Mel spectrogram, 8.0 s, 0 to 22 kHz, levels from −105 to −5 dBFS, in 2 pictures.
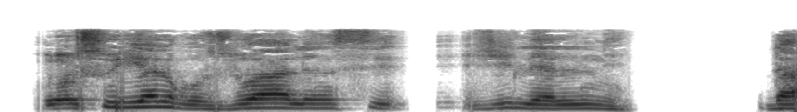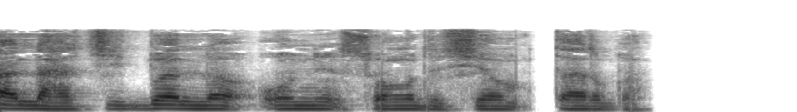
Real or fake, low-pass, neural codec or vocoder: real; 7.2 kHz; none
